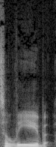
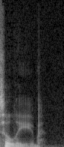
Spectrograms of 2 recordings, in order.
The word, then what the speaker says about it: Tlaib: Rich Ben says, Tlaib is pronounced Tlaib. Oh, so it's pronounced Tlaib. Gotcha. Just like Favre isn't pronounced like it's spelled, but well, thanks for the tip.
